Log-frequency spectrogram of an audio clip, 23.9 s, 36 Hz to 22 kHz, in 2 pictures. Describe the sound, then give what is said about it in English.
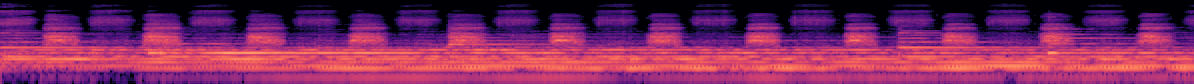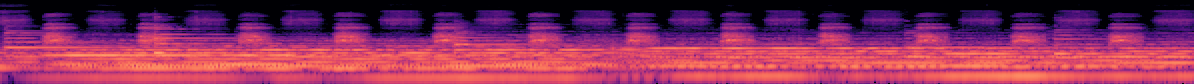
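Rapid rhythmic breathing, in through the nose and out through the mouth, fills a guided breathing exercise. Many even breaths come roughly once per second over a steady musical drone, with no talking. “Remember, 25 breaths in through the nose, in 2, out through the mouth, and 1. Exhale, hold at the end.”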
